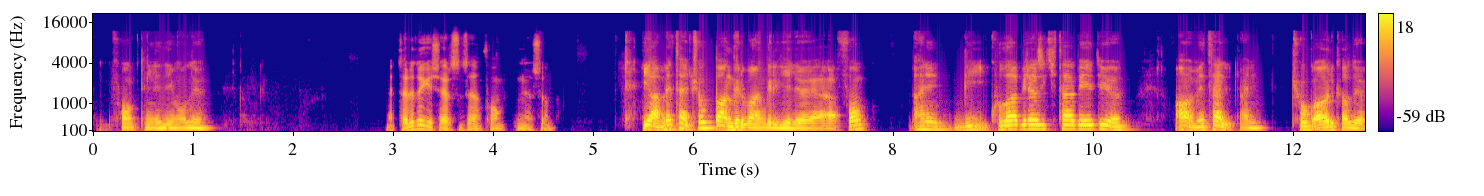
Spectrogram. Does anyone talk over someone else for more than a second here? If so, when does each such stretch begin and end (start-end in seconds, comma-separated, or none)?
none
